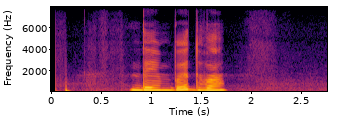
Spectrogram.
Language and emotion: Russian, neutral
